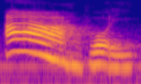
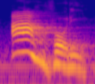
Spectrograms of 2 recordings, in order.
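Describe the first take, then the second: First: "Árvore" with a long, forceful "Ár"; stress on ÁR. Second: Said in the usual way. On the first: Shown as a demonstration. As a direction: stretch and punch the first syllable of "Árvore". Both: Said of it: "qual é a mais forte".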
